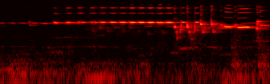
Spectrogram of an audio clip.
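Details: Male canary singing during song training: a long steady high whistle rising into rapid trilled rolls, then a dense burst of mixed chirps and lower warbled notes.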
